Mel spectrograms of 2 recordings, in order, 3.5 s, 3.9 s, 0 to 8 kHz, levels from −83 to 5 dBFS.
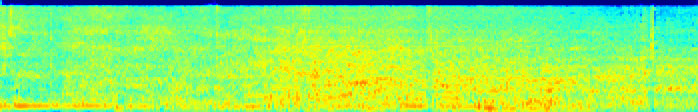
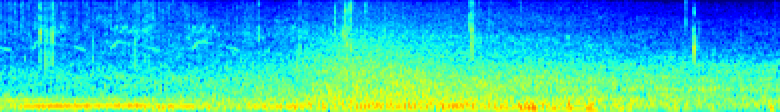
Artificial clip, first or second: first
